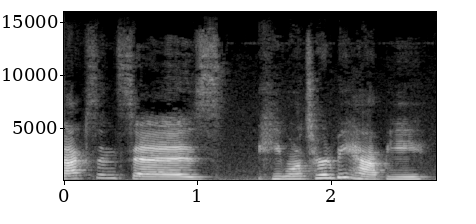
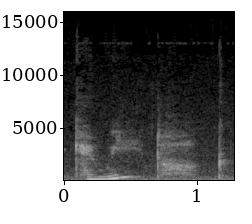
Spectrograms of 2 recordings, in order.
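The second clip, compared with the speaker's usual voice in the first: slow whispered plea, near tears; upset whisper; 16 dB quieter, slower than usual. Retold or imitated. Holly asking Jackson to talk, retold whisper. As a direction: breathe it out softly, hurt. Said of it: "she is sounding so upset".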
